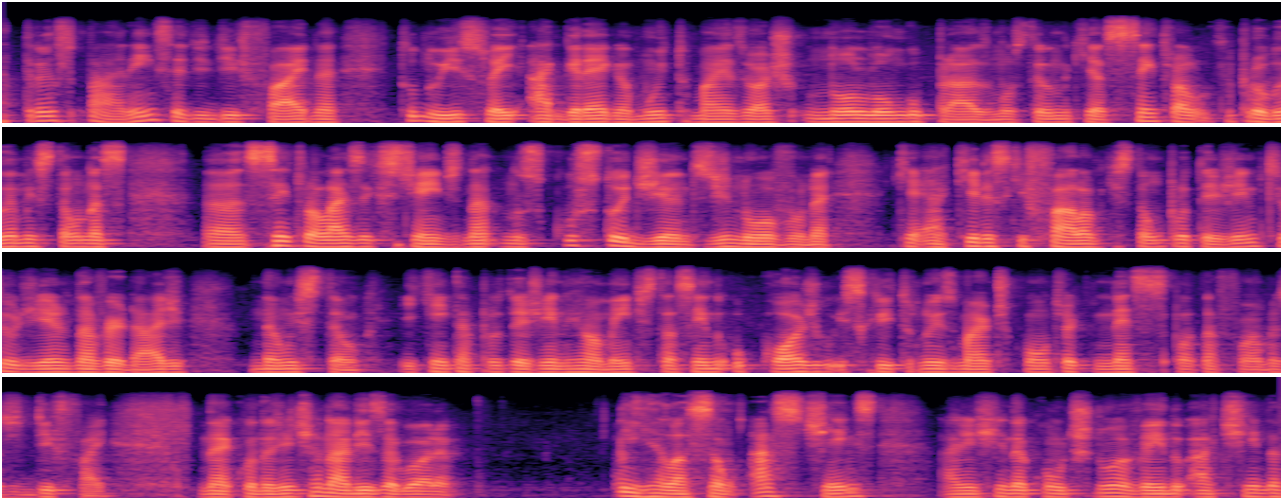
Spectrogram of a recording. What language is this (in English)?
Portuguese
